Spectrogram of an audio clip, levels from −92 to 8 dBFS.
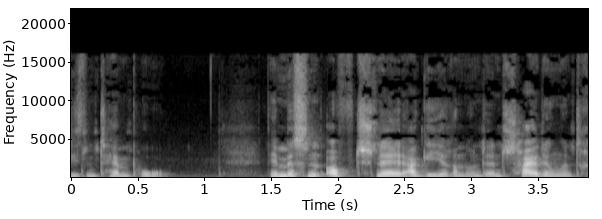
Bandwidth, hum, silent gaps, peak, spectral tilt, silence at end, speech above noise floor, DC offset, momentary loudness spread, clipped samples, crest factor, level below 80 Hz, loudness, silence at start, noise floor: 16.5 kHz; none; none; -2 dBFS; -4 dB/octave; 0 s; 30 dB; under 0.1%; 10 LU; under 0.1%; 20 dB; -60 dBFS; -20 LUFS; 0 s; -50 dBFS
